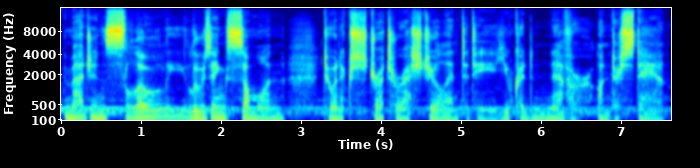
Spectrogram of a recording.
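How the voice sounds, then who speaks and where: A woman's voice: rumbling low, little pitch movement. A woman reading dramatic scripted narration for a horror trailer in an ominous manner. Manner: slow, ominous. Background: loud music.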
